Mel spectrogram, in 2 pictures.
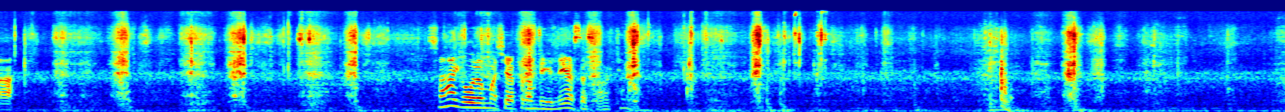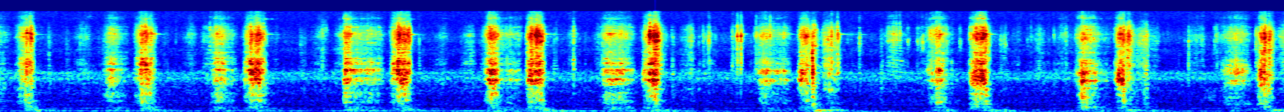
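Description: A hand saw cuts through wood in short, rhythmic strokes.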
